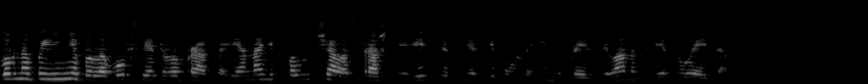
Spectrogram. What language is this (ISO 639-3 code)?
rus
